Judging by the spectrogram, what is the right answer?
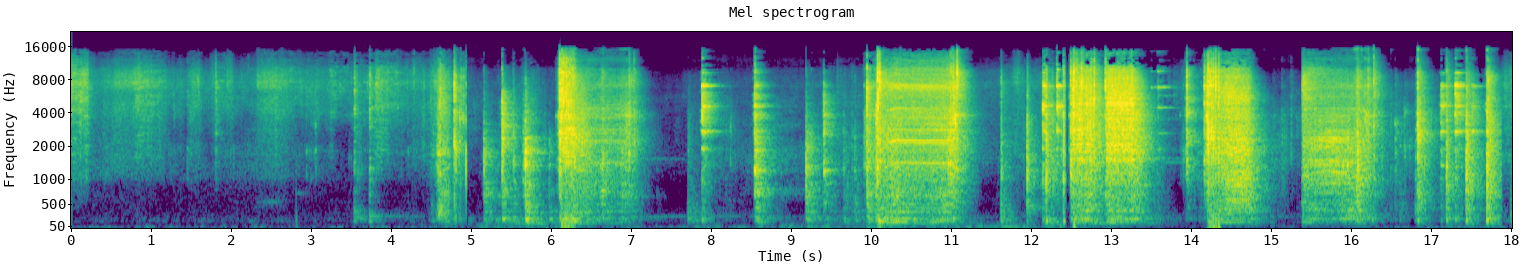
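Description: Cordless DeWalt impact gun undoing bolts on a slurry agitator's shaft housing, running in a series of short bursts with pauses between, after a brief hiss of penetrating-oil spray at the start.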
